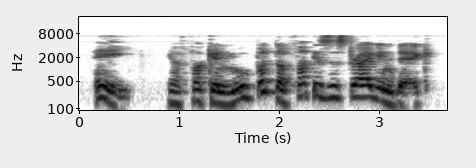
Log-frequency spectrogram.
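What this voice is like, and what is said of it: Imitates a movie gangster's voice. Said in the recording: “I don't do a very good Robert De Niro ... That was me trying to do Joe Pesci in Casino.”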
